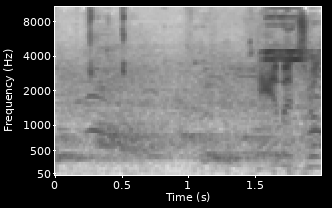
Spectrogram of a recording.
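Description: Basketball game court sound: sneakers squeaking on the hardwood and a ball being dribbled, over arena crowd noise that grows louder near the end.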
